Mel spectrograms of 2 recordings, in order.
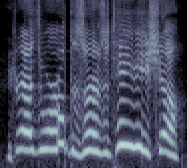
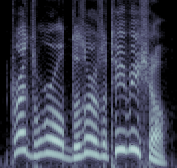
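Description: First: It is said in a put-on, cracking cartoon voice. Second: It is said in the speaker's normal voice.

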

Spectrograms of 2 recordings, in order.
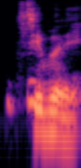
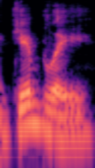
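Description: First: The name is said with a Japanese pronunciation. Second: The name is said with an English pronunciation. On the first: "if I am speaking in Japanese, I will say" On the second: "it's just easier for me to say Ghibli"

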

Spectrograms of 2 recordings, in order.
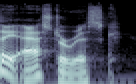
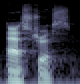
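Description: First: The final K sound is clearly pronounced. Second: The final K sound is left off. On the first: "that sounds like overpronunciation of the K to me" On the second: "So you're not pronouncing the K"

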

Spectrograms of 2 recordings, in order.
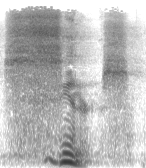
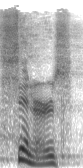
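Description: First: The word is said with a contemptuous snarl. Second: The word is said in a plain, neutral way. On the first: Despised, disreputable outcasts. "the kind of thing where you'd snarl and turn up the corner of your mouth" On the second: People who have simply done wrong. "Not sinners"

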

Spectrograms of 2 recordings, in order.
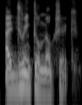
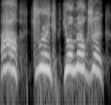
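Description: First: It is read in a plain, ordinary voice. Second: It is said in a put-on character voice.

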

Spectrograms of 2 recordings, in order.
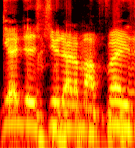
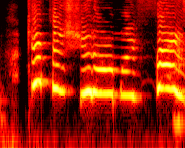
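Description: First: It is said in a grown-up voice. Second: It is said in a childlike voice.

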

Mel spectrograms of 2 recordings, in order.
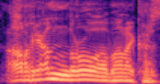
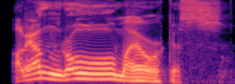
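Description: First: It is said with a Spanish accent, R's rolled. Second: It is said with a plain English accent.

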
